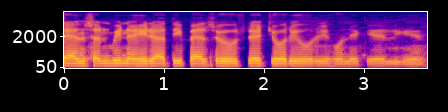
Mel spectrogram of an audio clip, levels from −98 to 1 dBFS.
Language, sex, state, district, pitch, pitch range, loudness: Hindi, male, Uttar Pradesh, Muzaffarnagar, 125 Hz, 125-130 Hz, -14 LUFS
